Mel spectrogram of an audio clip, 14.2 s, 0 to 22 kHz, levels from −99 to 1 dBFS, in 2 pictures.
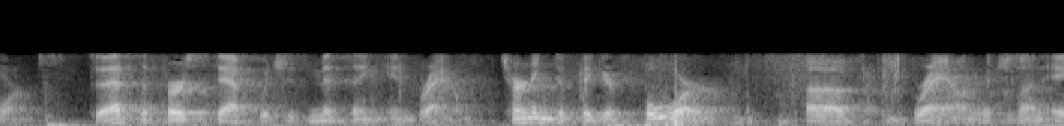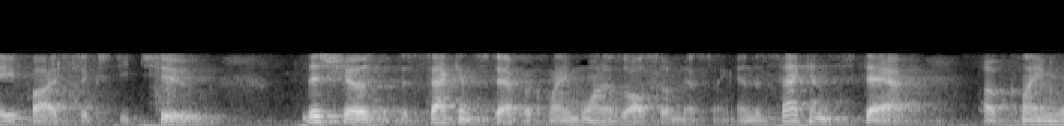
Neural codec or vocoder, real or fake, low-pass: none; real; 3.6 kHz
